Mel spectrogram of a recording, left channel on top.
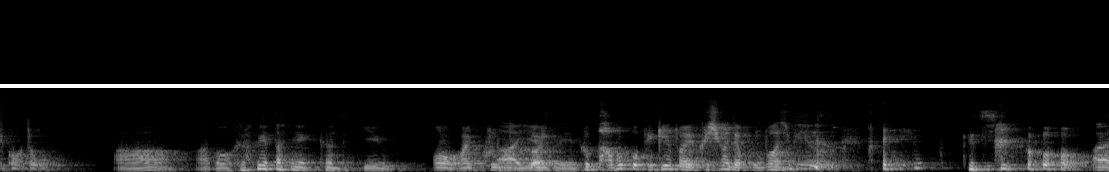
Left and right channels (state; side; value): silent; left; digital silence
